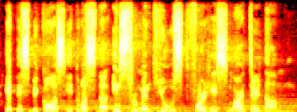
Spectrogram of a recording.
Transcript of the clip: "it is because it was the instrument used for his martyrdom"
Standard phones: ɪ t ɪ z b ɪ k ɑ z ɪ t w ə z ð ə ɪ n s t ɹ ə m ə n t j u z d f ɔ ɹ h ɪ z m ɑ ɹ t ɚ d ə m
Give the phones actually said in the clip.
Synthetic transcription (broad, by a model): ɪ t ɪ s b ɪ k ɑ s ɪ t w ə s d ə ɪ n s t ɹ ə m ə n t j u s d f ɔ ɹ h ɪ s m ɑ ɹ t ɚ d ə m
